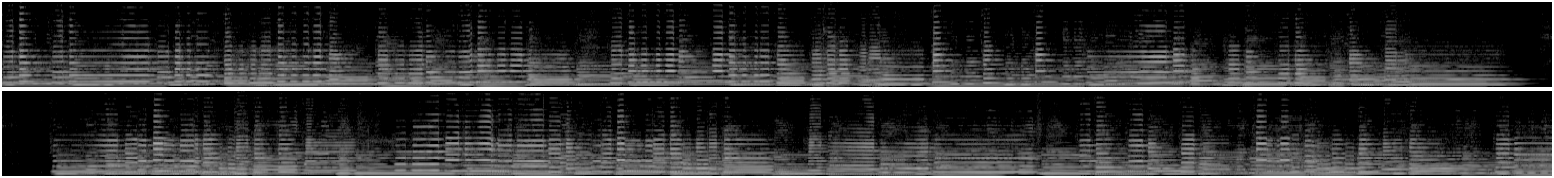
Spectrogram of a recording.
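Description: Saxophone trio playing an Ars Subtilior piece arranged for saxophones, several lines moving against each other in short notes. About halfway through the sound drops away for roughly a second, then the playing comes back in suddenly.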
